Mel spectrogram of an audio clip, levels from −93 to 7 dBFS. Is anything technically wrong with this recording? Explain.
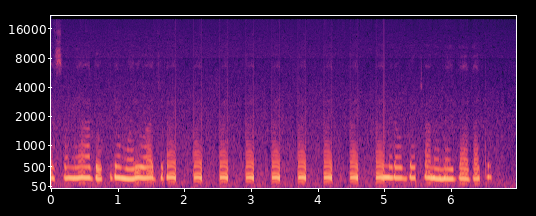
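Yes, there are two faults.

Stutter with silent gaps, 1.87 to 4.99 s, after "nĩ yathũkirio mweri wa" and before "mĩrongo ĩtano na": the stream likely stalled and replayed a roughly 119 ms fragment eight times, each followed by about 272 ms of dead silence, repeating every 390 ms.

Comfort noise in place of the background, 6.81 to 6.99 s: likely discontinuous transmission, consistent with Opus DTX. The real room noise, about 26 dB below the speech, gives way to 177 ms of flat synthetic hiss about 2 dB quieter.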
